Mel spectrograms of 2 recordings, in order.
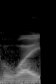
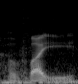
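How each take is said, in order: First: The middle consonant is a W sound. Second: The middle consonant is a V sound. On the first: The speaker calls it wrong. "you're technically mispronouncing the W" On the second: The speaker calls it right. "The W is a V sound, so it should be"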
